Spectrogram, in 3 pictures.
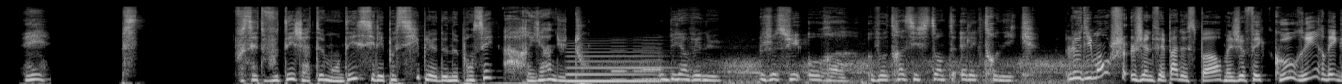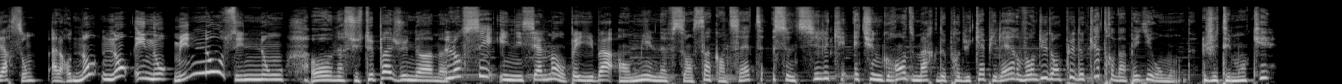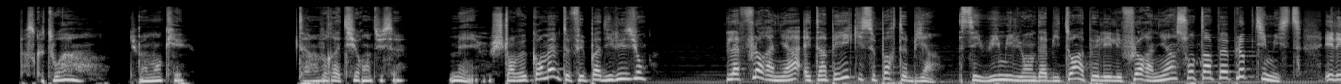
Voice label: FR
